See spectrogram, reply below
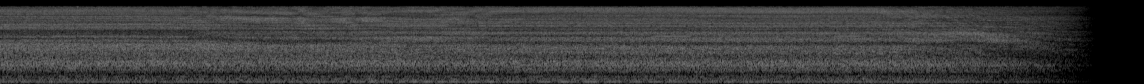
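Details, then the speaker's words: Steady loud hiss of a CO2 laser with smoke suction, fading at the end, during removal of xanthelasma (yellowish cholesterol-deposit plaques on the eyelids, which can occur even with normal cholesterol). "this is called cholesterol deposits but people with normal cholesterol are low cholesterol can have this too so we use a co2 laser to remove this"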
